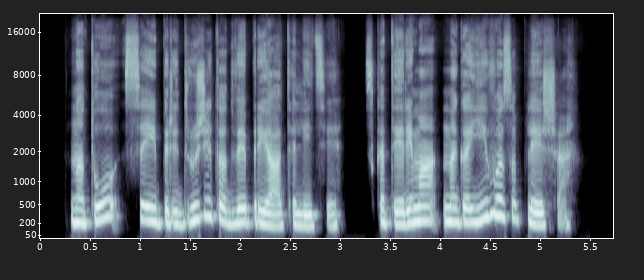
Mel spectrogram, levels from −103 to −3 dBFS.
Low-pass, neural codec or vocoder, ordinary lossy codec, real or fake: none; none; none; real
